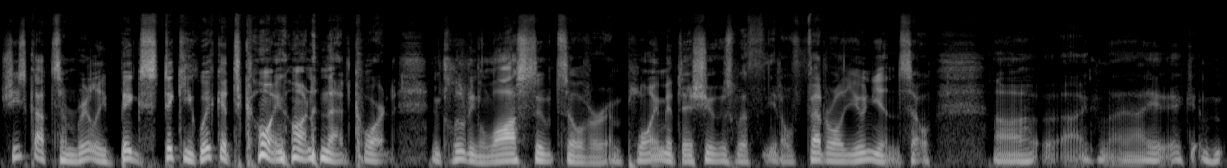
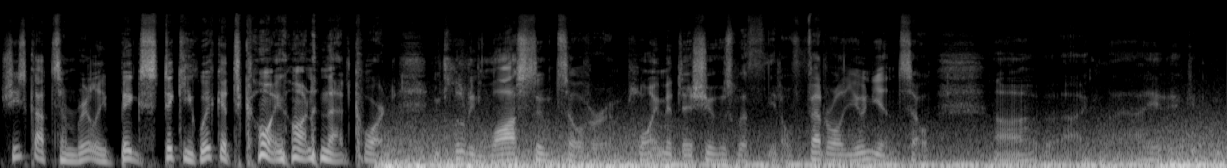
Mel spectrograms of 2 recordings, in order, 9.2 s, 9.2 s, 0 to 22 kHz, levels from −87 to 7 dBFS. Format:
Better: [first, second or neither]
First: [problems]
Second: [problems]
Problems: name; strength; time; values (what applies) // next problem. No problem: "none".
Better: first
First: none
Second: low rumble; noticeable; from 3 s on; 15 dB below the speech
